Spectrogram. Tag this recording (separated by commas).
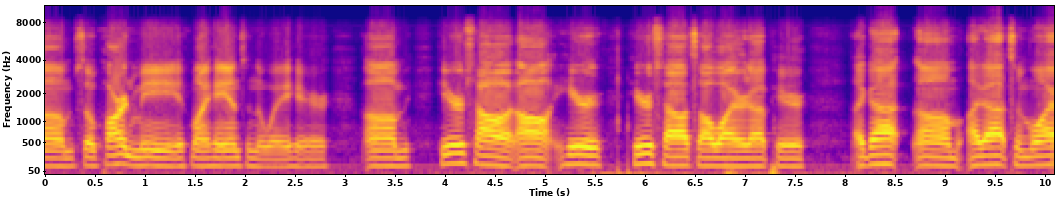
Speech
